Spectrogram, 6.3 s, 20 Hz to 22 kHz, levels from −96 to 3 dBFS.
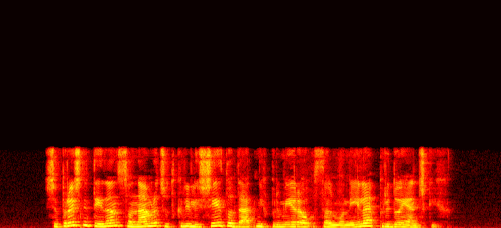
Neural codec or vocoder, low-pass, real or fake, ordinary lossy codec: none; none; real; none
